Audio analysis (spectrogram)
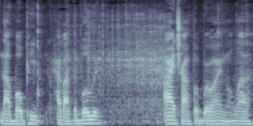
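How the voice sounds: A man speaks fast in a low voice. His pitch moves very little.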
